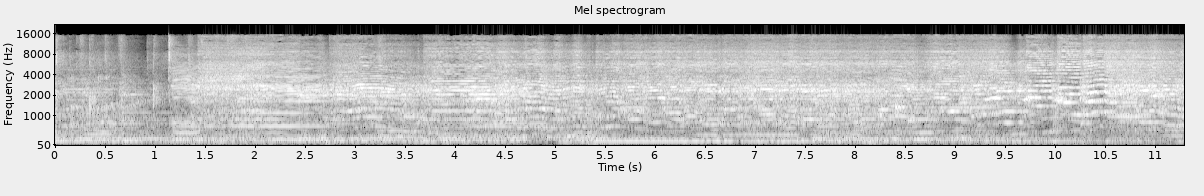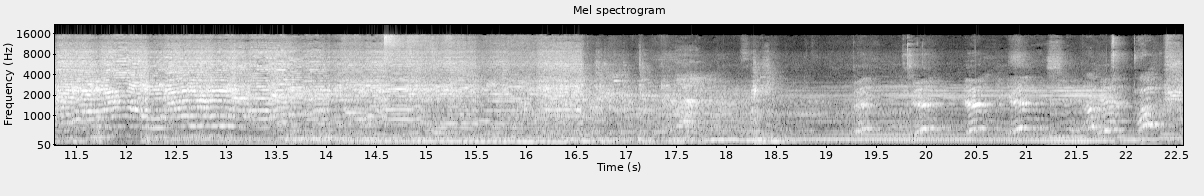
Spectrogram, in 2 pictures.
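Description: Amplified electric guitars playing loud, with drums and a steady low bass line underneath.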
